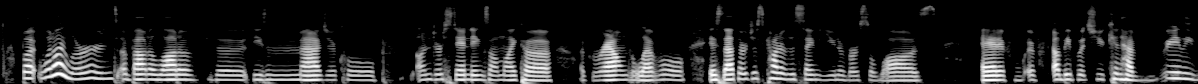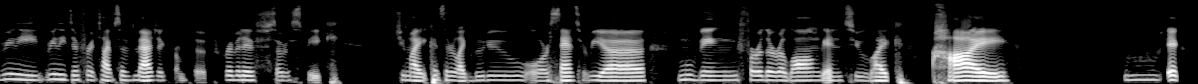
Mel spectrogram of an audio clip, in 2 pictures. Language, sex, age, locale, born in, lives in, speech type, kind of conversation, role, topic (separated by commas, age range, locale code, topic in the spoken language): English, female, 40-44, en-US, United States, United States, conversation, unstructured, none, What is a meaningful gift you have given or received recently?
